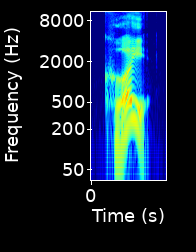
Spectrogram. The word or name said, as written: ke3 yi3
